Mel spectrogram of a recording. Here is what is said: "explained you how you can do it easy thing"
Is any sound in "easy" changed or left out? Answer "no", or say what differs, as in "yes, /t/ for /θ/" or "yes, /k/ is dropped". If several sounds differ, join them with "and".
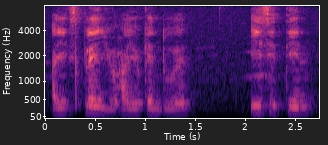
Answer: yes, /s/ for /z/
